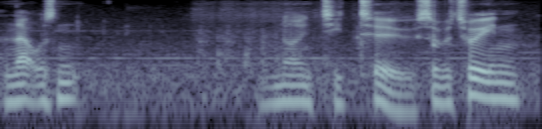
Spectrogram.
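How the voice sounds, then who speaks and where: Thinking aloud over game music, this man streams a laid-back walkthrough, grumbling quietly and asking himself questions. His voice is medium-pitched and animated, at a normal speed.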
